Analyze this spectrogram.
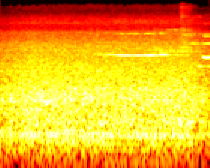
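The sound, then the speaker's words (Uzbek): A train arriving at a station platform gives a steady, loud rumble of rolling wheels, with thin high-pitched wheel squeals rising out of it toward the end. “Poyezd kelishi bilan ular platformaga yaqinlashdi.”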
